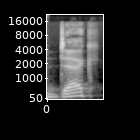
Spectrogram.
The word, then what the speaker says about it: deque: We need a sliding window, and the right tool is a dec, pronounced dec.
